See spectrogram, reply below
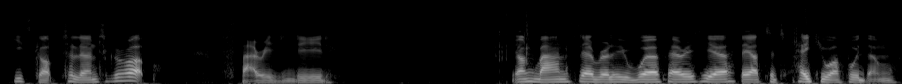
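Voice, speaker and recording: A man's voice: lowish voice, darkish tone, clear, resonant tone, dry recording, highs cut off. A man playing a stern, touchy Edwardian clergyman and father in an amateur period drama, pompous and formal. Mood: stern, scolding.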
